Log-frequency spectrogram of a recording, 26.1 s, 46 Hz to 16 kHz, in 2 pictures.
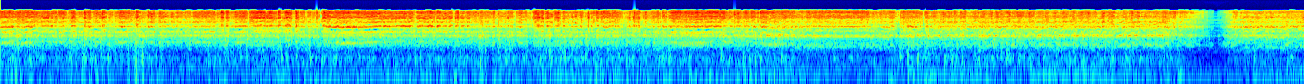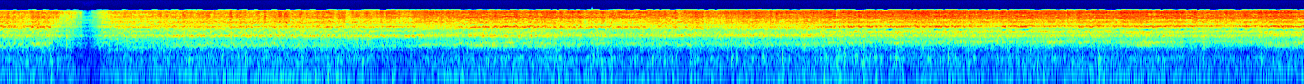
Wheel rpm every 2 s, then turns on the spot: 230, 230, 230, 230, 180, 150, 110, 130, 170, 200, 200, 230, 230.
none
